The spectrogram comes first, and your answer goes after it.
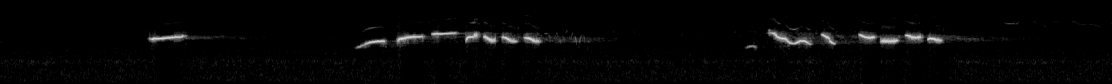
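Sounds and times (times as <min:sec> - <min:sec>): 
Oriental magpie-robin whistling phrases: 0:01.5 - 0:02.2, 0:03.6 - 0:05.9, 0:07.4 - 0:09.9.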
